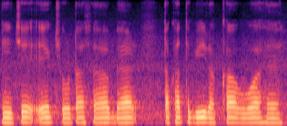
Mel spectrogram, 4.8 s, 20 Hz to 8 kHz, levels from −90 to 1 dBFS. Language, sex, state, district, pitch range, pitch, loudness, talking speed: Hindi, male, Uttar Pradesh, Shamli, 115-120 Hz, 120 Hz, -13 LUFS, 125 wpm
